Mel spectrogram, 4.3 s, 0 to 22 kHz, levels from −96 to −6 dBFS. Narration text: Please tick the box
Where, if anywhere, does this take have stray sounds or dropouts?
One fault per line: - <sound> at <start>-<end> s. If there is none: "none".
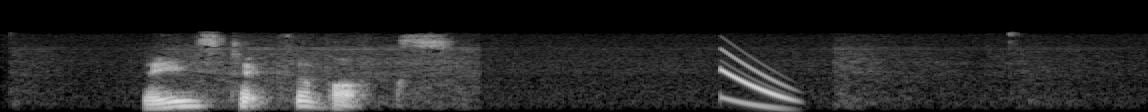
- chirp at 2.7-3.0 s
